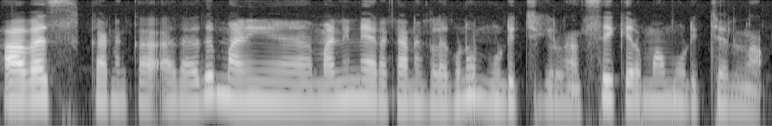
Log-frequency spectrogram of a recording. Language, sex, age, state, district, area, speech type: Tamil, female, 30-45, Tamil Nadu, Kallakurichi, rural, spontaneous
